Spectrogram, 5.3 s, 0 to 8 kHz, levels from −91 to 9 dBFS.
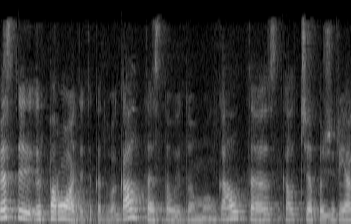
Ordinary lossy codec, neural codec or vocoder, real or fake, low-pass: AAC, 32 kbps; none; real; 7.2 kHz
